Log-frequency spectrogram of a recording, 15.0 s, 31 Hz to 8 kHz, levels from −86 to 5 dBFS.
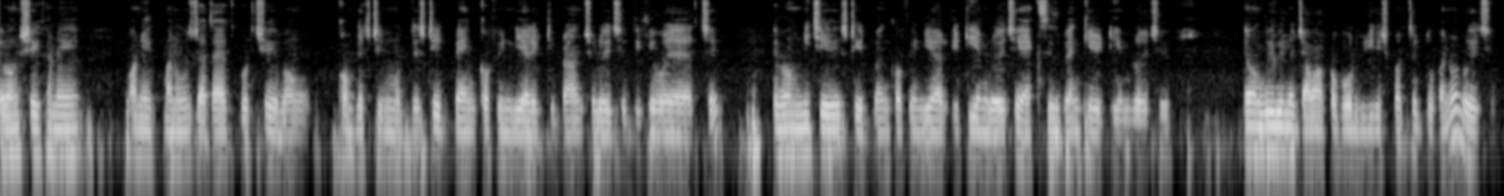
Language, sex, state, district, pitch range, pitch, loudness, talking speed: Bengali, male, West Bengal, Jalpaiguri, 90-100 Hz, 95 Hz, -18 LUFS, 165 wpm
